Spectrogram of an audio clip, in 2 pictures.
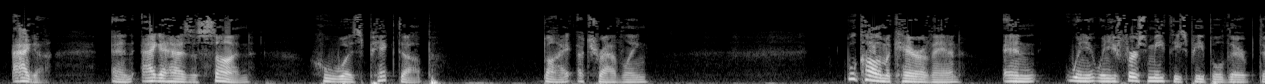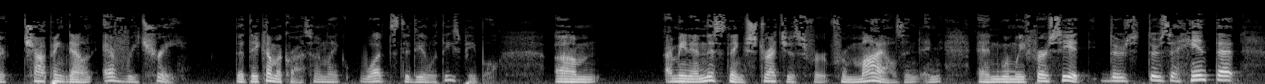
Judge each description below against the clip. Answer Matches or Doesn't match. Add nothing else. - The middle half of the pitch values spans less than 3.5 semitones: Doesn't match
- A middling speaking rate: Matches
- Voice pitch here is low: Matches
